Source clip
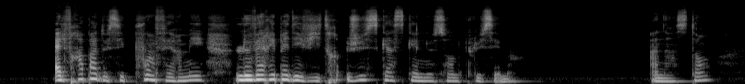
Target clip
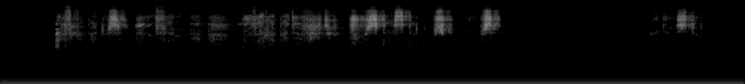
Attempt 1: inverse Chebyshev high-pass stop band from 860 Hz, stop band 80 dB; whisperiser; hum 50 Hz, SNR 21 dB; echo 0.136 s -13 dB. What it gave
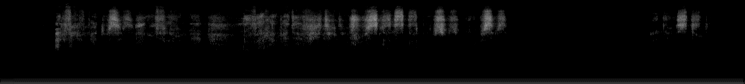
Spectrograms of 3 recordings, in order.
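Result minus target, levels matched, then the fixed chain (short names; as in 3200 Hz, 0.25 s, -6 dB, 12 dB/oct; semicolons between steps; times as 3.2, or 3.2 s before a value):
echo 53 ms late
inverse Chebyshev high-pass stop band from 860 Hz, stop band 80 dB; whisperiser; hum 50 Hz, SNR 21 dB; echo 83 ms -13 dB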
